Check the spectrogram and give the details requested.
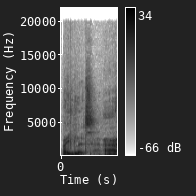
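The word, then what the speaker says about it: Behelit: If I did get it wrong, I do apologise, but I'm pretty sure everyone said it's pronounced Baylet.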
